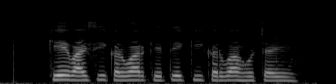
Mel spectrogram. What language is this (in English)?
Magahi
